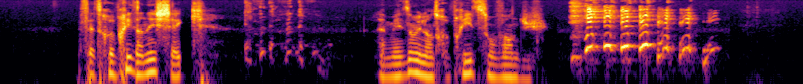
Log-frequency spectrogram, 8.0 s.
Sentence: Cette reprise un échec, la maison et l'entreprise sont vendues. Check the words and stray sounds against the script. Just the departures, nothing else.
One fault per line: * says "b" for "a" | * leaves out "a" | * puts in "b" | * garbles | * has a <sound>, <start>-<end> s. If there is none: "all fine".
* has a cough, 2.4-3.3 s
* has a laugh, 5.7-7.2 s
